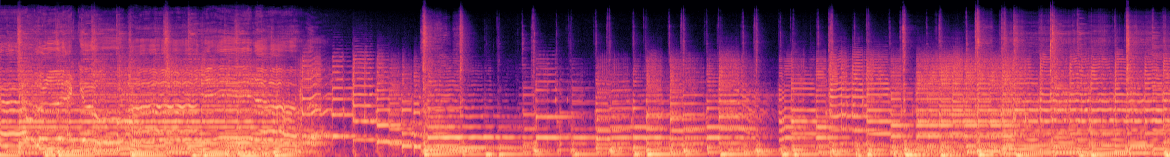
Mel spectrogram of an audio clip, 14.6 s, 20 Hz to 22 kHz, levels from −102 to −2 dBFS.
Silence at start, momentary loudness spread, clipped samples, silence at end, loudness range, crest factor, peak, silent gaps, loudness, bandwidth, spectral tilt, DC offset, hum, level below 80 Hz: 0 s; 7 LU; under 0.1%; 0 s; 5 LU; 14 dB; -2 dBFS; none; -16 LUFS; 16.5 kHz; -6 dB/octave; under 0.1%; none; -26 dBFS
